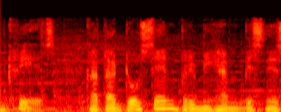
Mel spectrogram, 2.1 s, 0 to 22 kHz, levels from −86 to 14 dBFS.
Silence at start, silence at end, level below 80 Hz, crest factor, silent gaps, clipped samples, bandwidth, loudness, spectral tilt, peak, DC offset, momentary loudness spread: 0 s; 0 s; -40 dBFS; 14 dB; none; under 0.1%; 11.5 kHz; -24 LUFS; -5.5 dB/octave; -10 dBFS; under 0.1%; 7 LU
